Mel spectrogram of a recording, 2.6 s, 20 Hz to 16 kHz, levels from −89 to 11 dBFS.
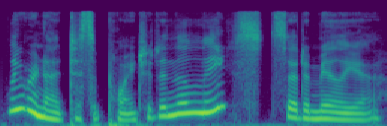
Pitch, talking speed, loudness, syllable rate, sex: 225 Hz, 210 wpm, -16 LUFS, 6.0 syllables/s, female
